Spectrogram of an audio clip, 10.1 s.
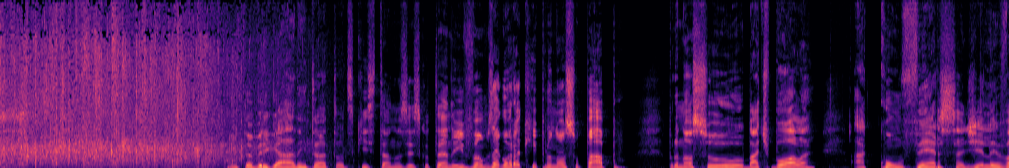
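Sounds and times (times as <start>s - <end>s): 
applause sound effect: 0.0s - 3.6s
speech: 2.3s - 10.0s.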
